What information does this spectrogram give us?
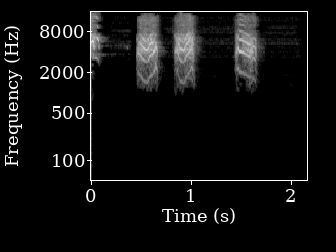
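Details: Female Double-collared Seedeater giving calls meant to get males singing; a faint short note followed by three harsh, squeaky high calls, the last after a slightly longer gap.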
